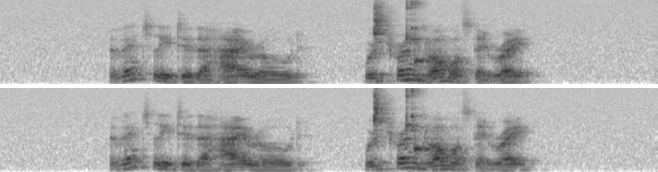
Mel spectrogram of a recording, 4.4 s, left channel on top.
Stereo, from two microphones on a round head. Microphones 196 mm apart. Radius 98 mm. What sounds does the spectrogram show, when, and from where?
0.7 s a man speaking: centre (ahead or behind), 3 m
2.5 s dripping: 20° right (ahead or behind), 4 m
